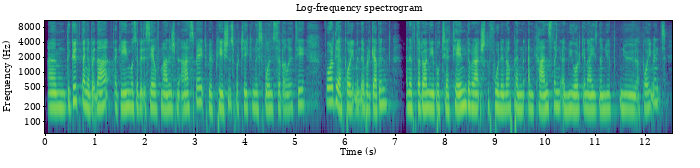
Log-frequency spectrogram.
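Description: A woman's voice: fairly low pitch, level tone, quick pace, few pauses, mellow. A woman with a broad Scottish accent giving a prepared conference presentation at a lectern microphone, somewhat hesitant, with frequent ums. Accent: broad Scottish, Glasgow area. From Scotland. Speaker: conference speaker, health service manager. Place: conference hall stage. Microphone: lectern gooseneck microphone.

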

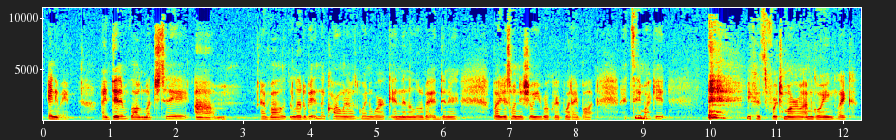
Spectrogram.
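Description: A young woman in a casual vlog, talking quietly and half-whispering as she shows things in her kitchen. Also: on the low side, fairly even intonation, fairly quick, a little hiss or hum. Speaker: vlogger. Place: home kitchen, indoors. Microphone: camera on the counter.

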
